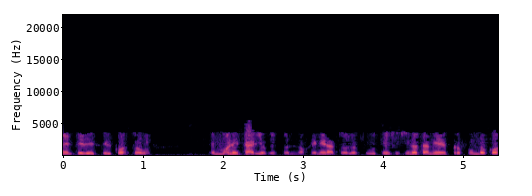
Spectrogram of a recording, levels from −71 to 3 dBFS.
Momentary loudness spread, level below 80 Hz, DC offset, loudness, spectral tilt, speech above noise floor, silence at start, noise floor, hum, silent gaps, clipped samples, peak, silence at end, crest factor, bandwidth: 12 LU; -60 dBFS; under 0.1%; -31 LUFS; -8 dB/octave; 29 dB; 0 s; -59 dBFS; none; none; under 0.1%; -14 dBFS; 0 s; 18 dB; 5.8 kHz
